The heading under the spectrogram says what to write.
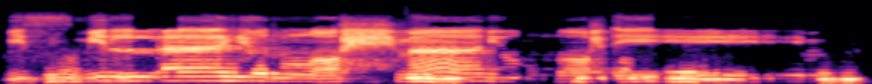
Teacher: H-nya dibaca ha yang dari tenggorokan tengah ya. Irrah ya. Bismillahirrahmanirrahim dari tenggorokan tengah-nya.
